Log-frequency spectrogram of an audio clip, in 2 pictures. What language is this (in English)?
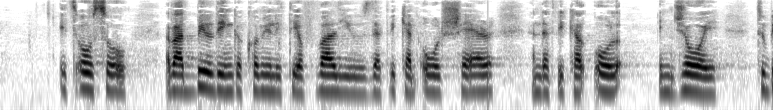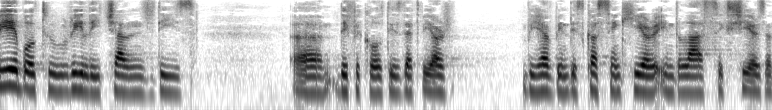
English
